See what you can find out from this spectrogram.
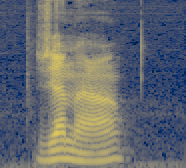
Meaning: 1. to gather, to assemble, to keep together, to collect 2. to unite, to reconcile 3. to collect oneself, to recollect 4. to lie with 5. to add 6. to pluralizeو to form the plural 7. to contain
- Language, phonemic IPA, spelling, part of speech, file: Arabic, /d͡ʒa.ma.ʕa/, جمع, verb, Ar-جمع.ogg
